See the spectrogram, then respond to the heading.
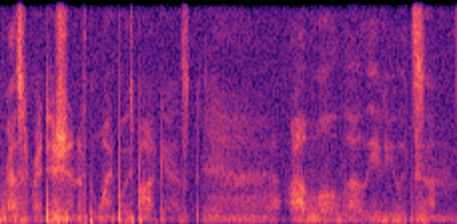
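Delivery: hushed, soft, breathy whisper. Closing out the podcast episode, thanking listeners: whispering. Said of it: "Why are you whispering?".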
